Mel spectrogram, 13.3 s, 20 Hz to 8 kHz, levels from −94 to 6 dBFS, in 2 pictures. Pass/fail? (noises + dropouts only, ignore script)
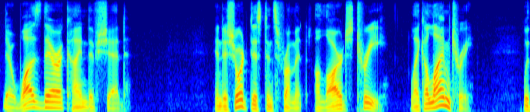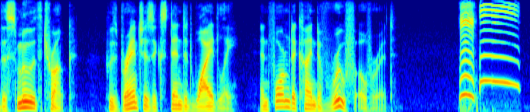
fail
